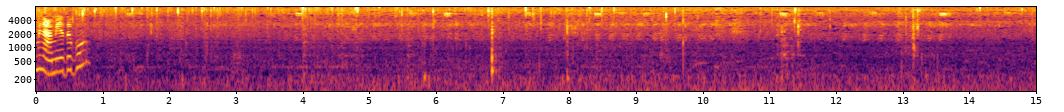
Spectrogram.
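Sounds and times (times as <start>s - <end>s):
chicken deep-frying in oil: 0.0s - 15.0s.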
